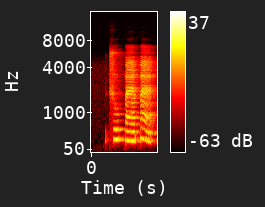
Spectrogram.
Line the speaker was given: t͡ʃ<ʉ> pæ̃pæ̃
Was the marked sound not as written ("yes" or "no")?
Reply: yes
